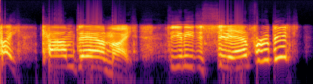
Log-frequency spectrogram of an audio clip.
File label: takingfire friendly, professional epic, agents; Source Model Packs; Counter Strike Model Pack; CS2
